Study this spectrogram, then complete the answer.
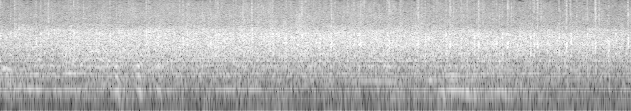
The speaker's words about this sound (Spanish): merecen un aplauso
